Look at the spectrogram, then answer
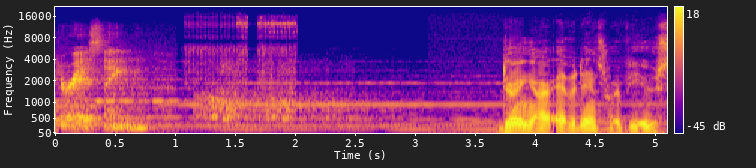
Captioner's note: static fizzing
